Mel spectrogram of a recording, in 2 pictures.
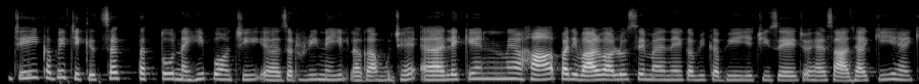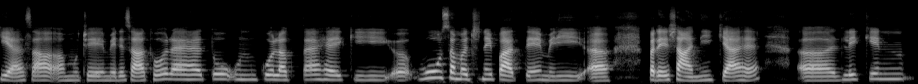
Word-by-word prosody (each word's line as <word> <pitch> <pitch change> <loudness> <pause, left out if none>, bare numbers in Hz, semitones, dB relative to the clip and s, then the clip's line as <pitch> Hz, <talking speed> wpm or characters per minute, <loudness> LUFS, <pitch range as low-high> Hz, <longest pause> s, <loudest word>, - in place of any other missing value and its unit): जी, 300 +3 -1
कभी 295 +2 -1
चिकित्सक 255 +1 -1 0.2
तक 255 -1 +1
तो 255 0 +2
नहीं 230 0 -3
पहुँची 230 -2 -2
अ, 200 -1 0
ज़रूरी 215 +1 -4
नहीं 220 -1 -4
लगा 195 0 +1
मुझे। 215 +4 -5
अ, 210 0 +4
लेकिन 260 +3 -2 0.2
हाँ, 235 +1 +7
परिवार 225 -4 +7
वालों 230 0 +3
से 235 +1 -2
मैंने 215 -1 -4
कभी-कभी 205 -1 -4
ये 205 - -6
चीज़ें 200 -1 -2
जो - - -5
है 195 0 -1
साझा 195 0 +2
की 225 +2 -7
हैं 215 -3 -4
कि 220 -1 -4
ऐसा 190 0 0
अ, 180 0 -3
मुझे 195 0 -5
मेरे 190 +1 -5
साथ 190 -1 +2
हो 220 +2 -1
रहा 240 -1 +2
है, 225 - +1
तो 245 0 -1
उनको 225 -1 -6
लगता 210 0 0 0.2
है 210 -1 +2
कि 205 -1 -11
अ, 190 -1 -1
वो 300 +5 +1
समझ 270 -6 +2
नहीं 240 -1 -1
पाते 200 -2 +4
हैं 205 +1 +1
मेरी 195 -1 -6
अ, 175 +1 +3 0.4
परेशानी 205 -1 +4
क्या 180 - +6
है। 190 - -1 0.4
अ, 185 0 +1
लेकिन 245 +2 -4
215 Hz, 175 wpm, -22 LUFS, 200-235 Hz, 0.4 s, हाँ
